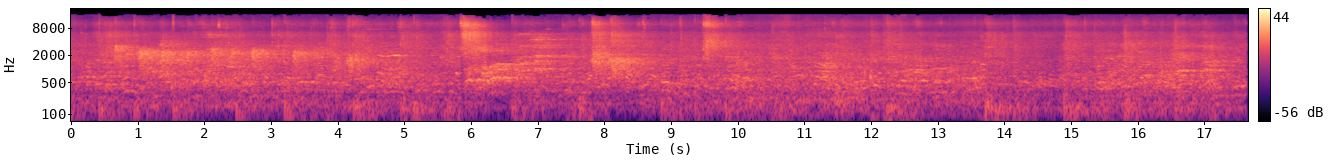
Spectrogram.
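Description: A crowd of young people chatters and shouts in a large echoing hall.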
